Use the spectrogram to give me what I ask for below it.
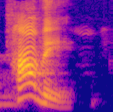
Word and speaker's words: Javi: And we're going to end it with Javi. So it's a soft J, but it's still a J. It still counts. Javi, who's Fantastic.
